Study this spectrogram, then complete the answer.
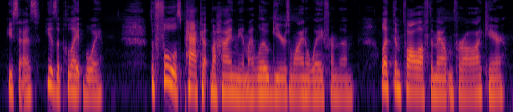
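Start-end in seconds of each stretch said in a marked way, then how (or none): none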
